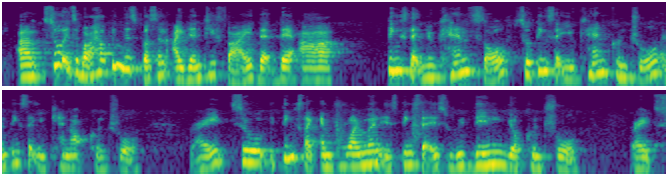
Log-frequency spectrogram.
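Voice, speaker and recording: Her voice medium in pitch, dark and mellow in tone, and somewhat breathy, a woman moves at a moderate pace with very wide pitch swings. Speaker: psychologist. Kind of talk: Q&A answer in online talk. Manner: soft-spoken, too quiet at first.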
